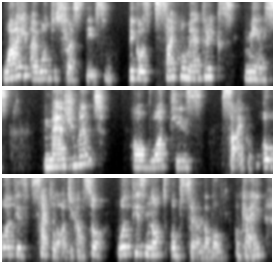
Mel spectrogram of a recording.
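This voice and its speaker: A woman with an Italian accent, medium pitch, a somewhat breathy quality, ordinary pitch variation and a fairly slow pace. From Italy. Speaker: professor. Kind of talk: academic presentation. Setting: video call.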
